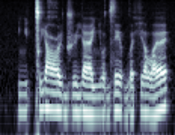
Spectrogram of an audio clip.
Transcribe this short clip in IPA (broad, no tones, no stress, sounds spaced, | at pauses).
ʎ ɨ ǀ i ʕ ʉ d͡ʒ ʉ j æ ʎ o d͡z e ɡʷ ɛ x i lˠ ɛ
